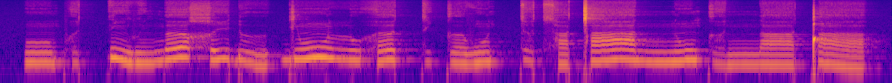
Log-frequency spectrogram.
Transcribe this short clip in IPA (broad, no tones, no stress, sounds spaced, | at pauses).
ũː pʰ ə̤ tː ĩ v ĩ ŋ ɜ χ i ɗ ɯ | ɡ j ũː lː u h ɜ tː i̤ k əː v ũ tː ə̤ t͡sʰ a ǀ aː nː ũ k ə̤ nː aː ǃ a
